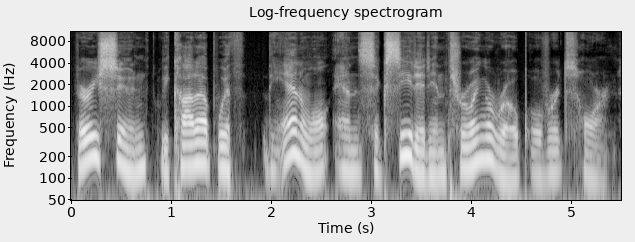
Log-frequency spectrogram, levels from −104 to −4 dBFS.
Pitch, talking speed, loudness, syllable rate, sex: 135 Hz, 185 wpm, -19 LUFS, 4.8 syllables/s, male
